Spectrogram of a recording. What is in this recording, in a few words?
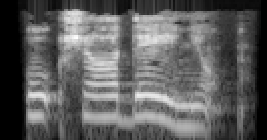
clans, Cayuga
